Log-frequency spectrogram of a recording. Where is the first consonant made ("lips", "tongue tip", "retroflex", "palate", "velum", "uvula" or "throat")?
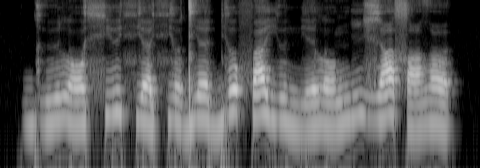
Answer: velum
